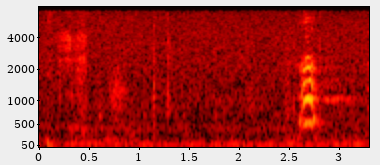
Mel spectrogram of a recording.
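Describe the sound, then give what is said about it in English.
Faint barking of a dog wearing a shock collar at home, mostly low background murmur with one short, sharper bark standing out near the end. “You can hear my dog in the background. I have a shock collar on him, but obviously he must have moved it around.”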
